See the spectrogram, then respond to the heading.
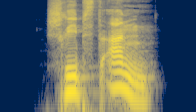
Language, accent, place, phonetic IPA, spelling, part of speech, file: German, Germany, Berlin, [ˌʃʁiːpst ˈan], schriebst an, verb, De-schriebst an.ogg
- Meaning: second-person singular preterite of anschreiben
